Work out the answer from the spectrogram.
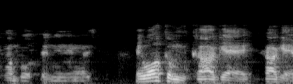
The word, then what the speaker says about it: Kage: Hey, welcome, Kage, right? I pronounced that right? Kage Shinma. Kage, yeah, Kage. Okay. Hey, welcome, man. It's Japanese. It's right there. Yep, you got it right.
